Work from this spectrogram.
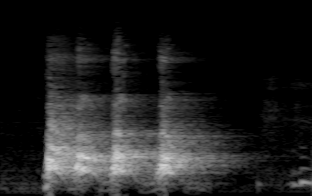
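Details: Pet dog at home, making noise for no clear reason, lets out a quick run of four harsh, harmonic barks in about one second, trailing off, with a person talking to it around the barks.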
